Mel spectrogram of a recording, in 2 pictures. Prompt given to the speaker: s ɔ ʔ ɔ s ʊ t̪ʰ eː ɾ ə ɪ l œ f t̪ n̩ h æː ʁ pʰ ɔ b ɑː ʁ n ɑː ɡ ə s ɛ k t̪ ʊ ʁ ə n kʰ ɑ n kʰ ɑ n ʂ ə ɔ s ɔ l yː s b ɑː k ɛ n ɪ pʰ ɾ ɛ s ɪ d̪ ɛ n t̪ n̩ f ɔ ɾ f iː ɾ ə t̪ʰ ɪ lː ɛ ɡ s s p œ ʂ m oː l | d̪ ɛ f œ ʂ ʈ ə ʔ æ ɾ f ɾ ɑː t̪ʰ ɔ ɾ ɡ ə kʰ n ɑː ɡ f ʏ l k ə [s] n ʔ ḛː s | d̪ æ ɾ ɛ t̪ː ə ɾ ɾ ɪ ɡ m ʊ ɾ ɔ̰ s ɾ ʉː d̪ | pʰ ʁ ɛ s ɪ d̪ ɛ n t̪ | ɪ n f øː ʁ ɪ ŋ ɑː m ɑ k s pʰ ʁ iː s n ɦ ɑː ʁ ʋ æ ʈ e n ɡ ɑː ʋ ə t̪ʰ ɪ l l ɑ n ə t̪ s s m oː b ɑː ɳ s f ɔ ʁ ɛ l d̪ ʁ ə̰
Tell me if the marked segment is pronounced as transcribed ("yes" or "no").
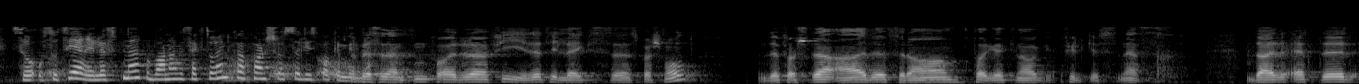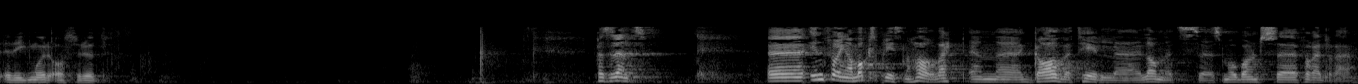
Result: yes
